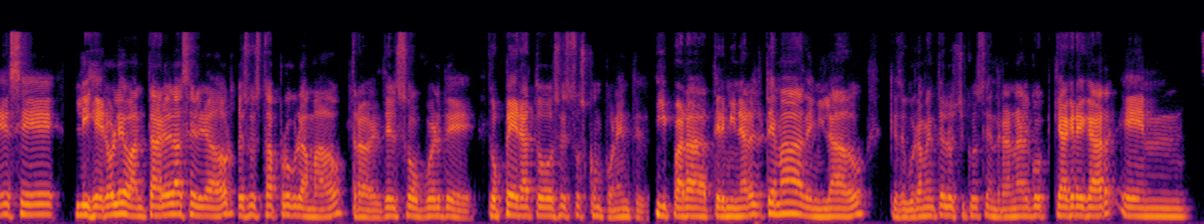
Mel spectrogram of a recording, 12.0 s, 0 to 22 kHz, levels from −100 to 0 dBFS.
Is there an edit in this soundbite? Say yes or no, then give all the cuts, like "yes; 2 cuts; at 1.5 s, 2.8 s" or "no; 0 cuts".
yes; 5 cuts; at 2.4 s, 3.5 s, 4.8 s, 6.5 s, 10.5 s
